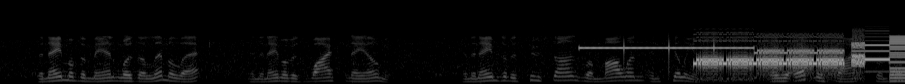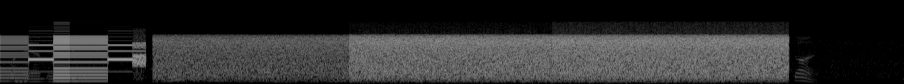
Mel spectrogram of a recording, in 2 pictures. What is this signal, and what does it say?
Dial-up modem handshake (V.34 or later), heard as a whistle, warbles, then hiss.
